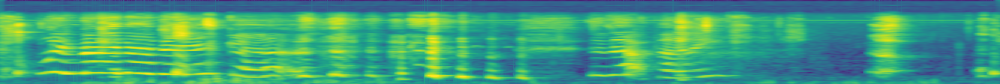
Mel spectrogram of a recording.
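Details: Hiccups in two people, a girl and a boy who caught them laughing: short abrupt catches in the voice recurring amid laughter and chatter.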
